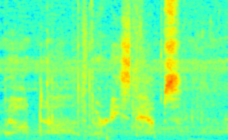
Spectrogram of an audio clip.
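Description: People whispering in short, hushed phrases.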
